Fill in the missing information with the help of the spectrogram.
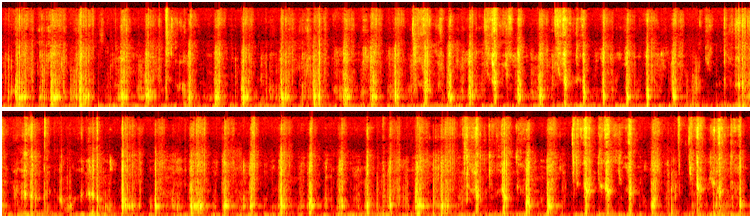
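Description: Crunchy ice coated in matcha tea powder being bitten and chewed close to the mouth: a steady run of sharp crunches, about two a second.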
